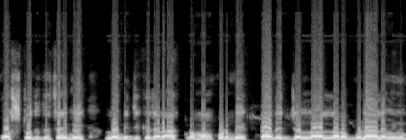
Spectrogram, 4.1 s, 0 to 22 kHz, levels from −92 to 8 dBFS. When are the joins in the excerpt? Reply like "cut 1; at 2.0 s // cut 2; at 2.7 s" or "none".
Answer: cut 1; at 2.5 s

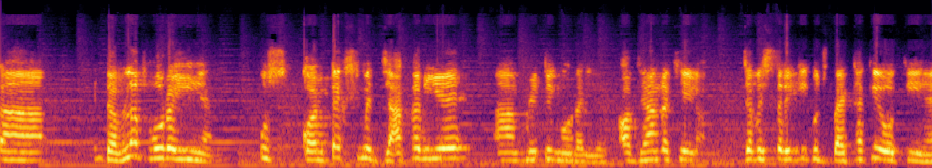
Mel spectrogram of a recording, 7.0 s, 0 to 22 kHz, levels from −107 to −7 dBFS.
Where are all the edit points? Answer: none

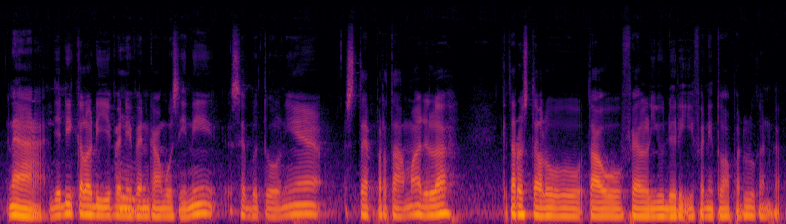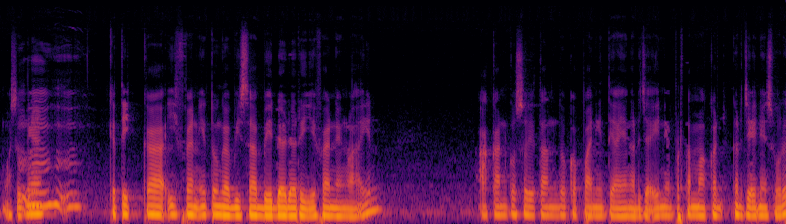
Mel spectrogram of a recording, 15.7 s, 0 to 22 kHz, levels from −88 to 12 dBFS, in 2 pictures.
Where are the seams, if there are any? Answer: none

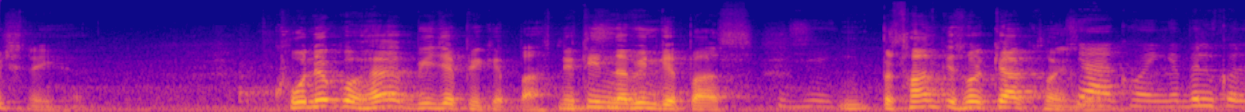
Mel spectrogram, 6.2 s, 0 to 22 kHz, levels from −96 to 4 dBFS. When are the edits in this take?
none

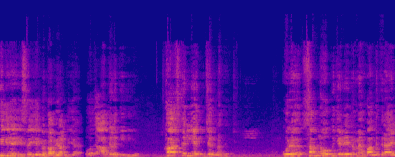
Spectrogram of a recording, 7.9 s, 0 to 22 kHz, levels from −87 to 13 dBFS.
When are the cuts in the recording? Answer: cut 1; at 1.4 s

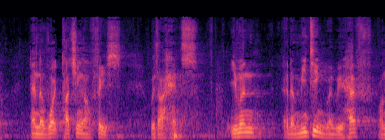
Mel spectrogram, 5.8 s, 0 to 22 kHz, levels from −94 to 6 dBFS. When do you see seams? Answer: cut 1; at 3.3 s

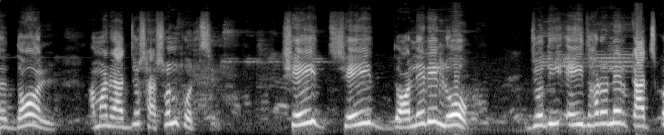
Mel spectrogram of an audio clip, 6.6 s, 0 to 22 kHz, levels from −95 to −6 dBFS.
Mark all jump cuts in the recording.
none

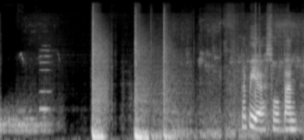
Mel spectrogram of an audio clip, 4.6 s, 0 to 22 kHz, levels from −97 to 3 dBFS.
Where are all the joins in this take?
cut 1; at 2.5 s

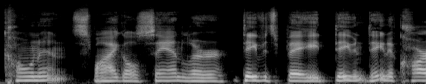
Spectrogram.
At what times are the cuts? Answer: cut 1; at 2.3 s

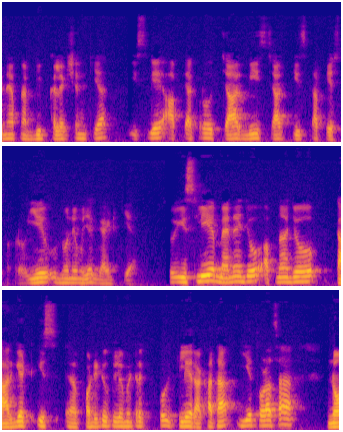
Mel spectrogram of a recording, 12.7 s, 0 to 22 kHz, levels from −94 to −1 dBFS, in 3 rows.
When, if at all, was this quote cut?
cut 1; at 1.7 s // cut 2; at 6.4 s

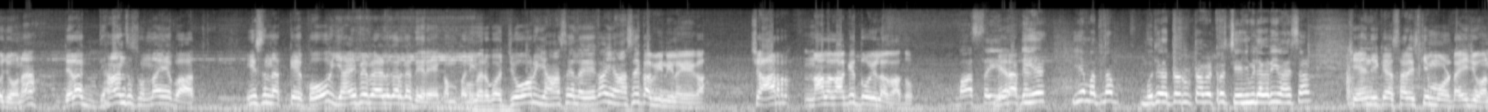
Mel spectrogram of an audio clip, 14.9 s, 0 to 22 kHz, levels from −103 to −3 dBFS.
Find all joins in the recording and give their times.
cut 1; at 4.7 s // cut 2; at 10.2 s

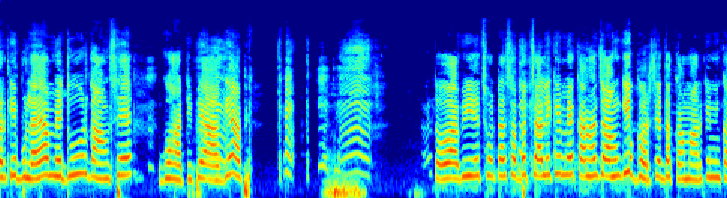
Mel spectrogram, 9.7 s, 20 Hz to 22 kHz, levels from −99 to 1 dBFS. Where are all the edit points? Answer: cut 1; at 3.4 s // cut 2; at 8.4 s

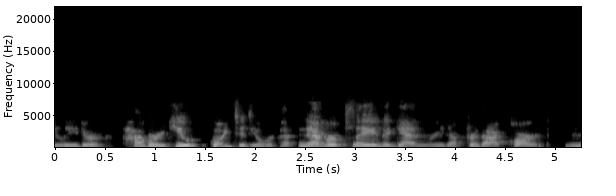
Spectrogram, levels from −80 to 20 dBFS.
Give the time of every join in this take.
cut 1; at 2.4 s

